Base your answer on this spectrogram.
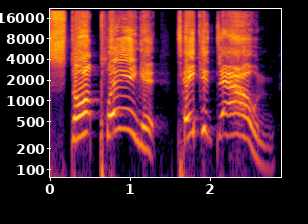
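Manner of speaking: mock screaming. Retelling a game developer's chat messages: imitating a screaming developer. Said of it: "jumped in the chat and started screaming".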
